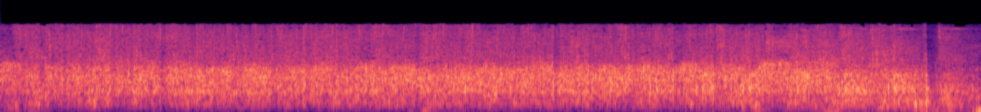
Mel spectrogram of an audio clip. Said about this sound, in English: So I'd like you to join me in welcoming him with a short round of applause.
